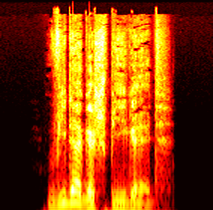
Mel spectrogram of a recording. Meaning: past participle of widerspiegeln
- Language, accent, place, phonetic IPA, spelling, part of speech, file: German, Germany, Berlin, [ˈviːdɐɡəˌʃpiːɡl̩t], widergespiegelt, verb, De-widergespiegelt.ogg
